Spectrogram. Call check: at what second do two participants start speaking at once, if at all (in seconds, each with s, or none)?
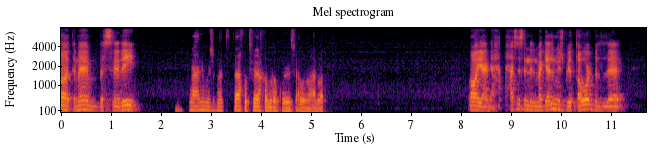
none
